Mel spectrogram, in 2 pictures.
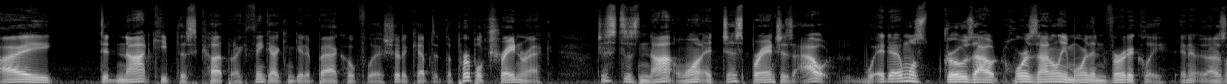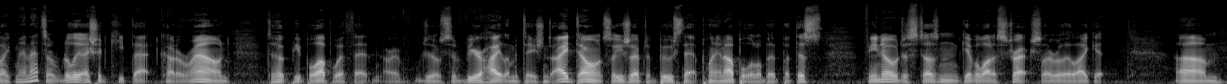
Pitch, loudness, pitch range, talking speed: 95 Hz, -22 LUFS, 85-115 Hz, 240 wpm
